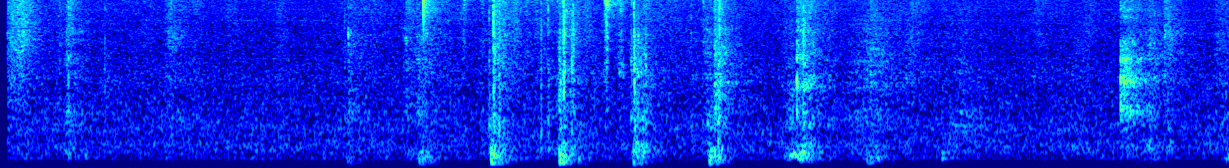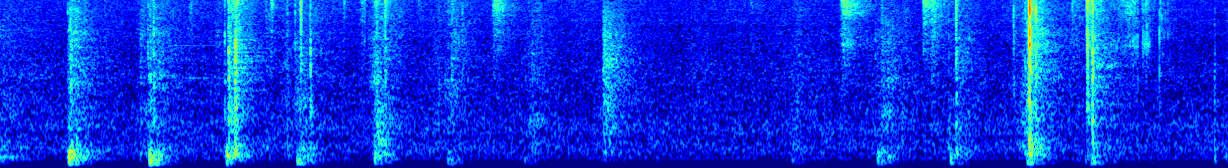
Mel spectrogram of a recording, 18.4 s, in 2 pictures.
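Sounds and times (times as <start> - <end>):
footsteps: 2.6 - 7.3, 8.4 - 14.0, 15.1 - 18.4.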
